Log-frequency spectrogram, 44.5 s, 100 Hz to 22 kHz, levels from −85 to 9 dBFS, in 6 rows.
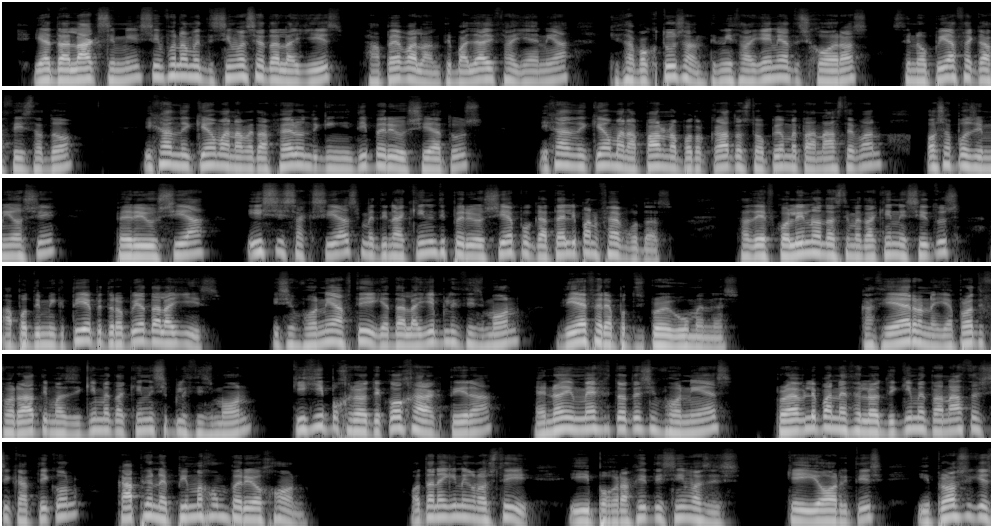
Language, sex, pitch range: Greek, male, 140-175 Hz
